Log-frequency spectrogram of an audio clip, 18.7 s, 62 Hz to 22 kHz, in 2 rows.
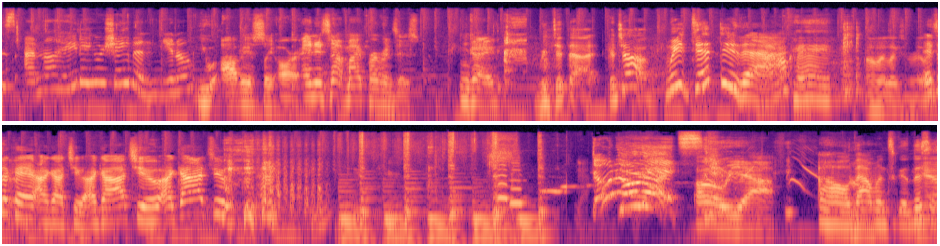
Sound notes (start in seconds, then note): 4.9 laughs; 11.5 laughs; 12.6 upbeat music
